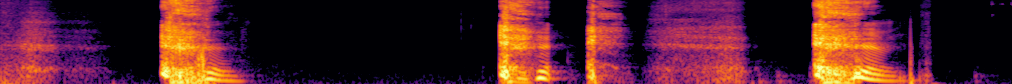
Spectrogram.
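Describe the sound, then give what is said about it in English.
Several harsh, throaty coughs break out in separate loud bursts, some sharper and some rougher, with short silent gaps between them and no talk. “there's been lots of cough breaks”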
